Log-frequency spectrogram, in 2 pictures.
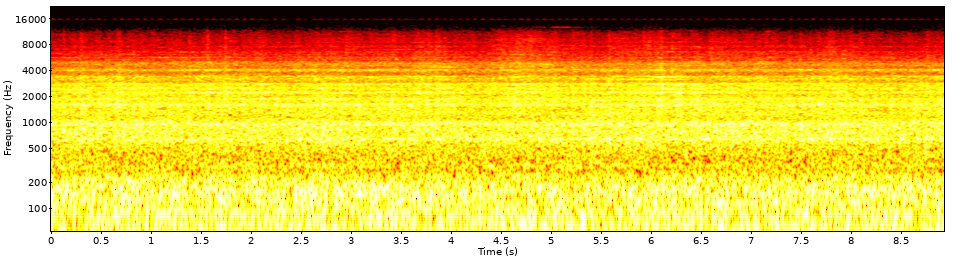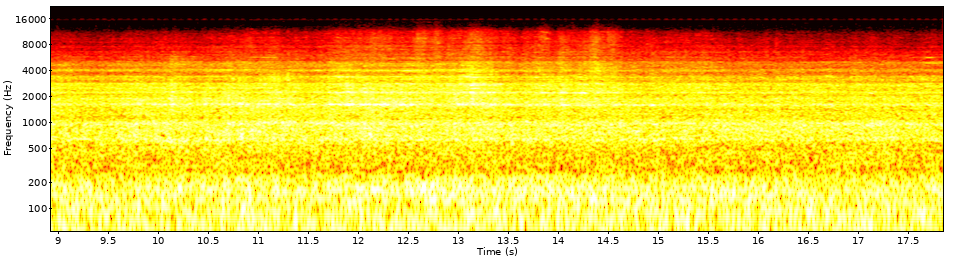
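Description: Union Pacific coal train's freight cars rolling past: a steady rumble and clatter of steel wheels on rail, with thin high-pitched tones over it that grow a little louder about eleven to fourteen seconds in.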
